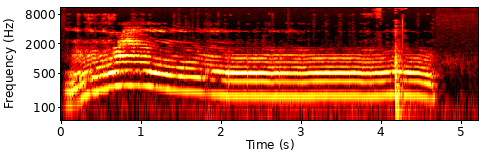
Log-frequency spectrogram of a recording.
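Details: An angry F2 Savannah cat kept indoors as a pet gives one long drawn-out yowl of about four and a half seconds, rising quickly, then holding a steady, low, moaning tone before stopping abruptly.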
